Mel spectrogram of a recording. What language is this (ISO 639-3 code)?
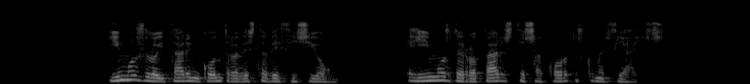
glg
